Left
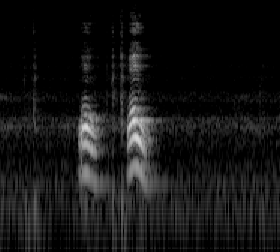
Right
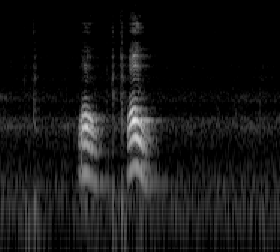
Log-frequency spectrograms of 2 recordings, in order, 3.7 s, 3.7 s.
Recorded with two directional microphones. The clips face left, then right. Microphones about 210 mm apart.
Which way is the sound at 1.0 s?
40° left (ahead or behind).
